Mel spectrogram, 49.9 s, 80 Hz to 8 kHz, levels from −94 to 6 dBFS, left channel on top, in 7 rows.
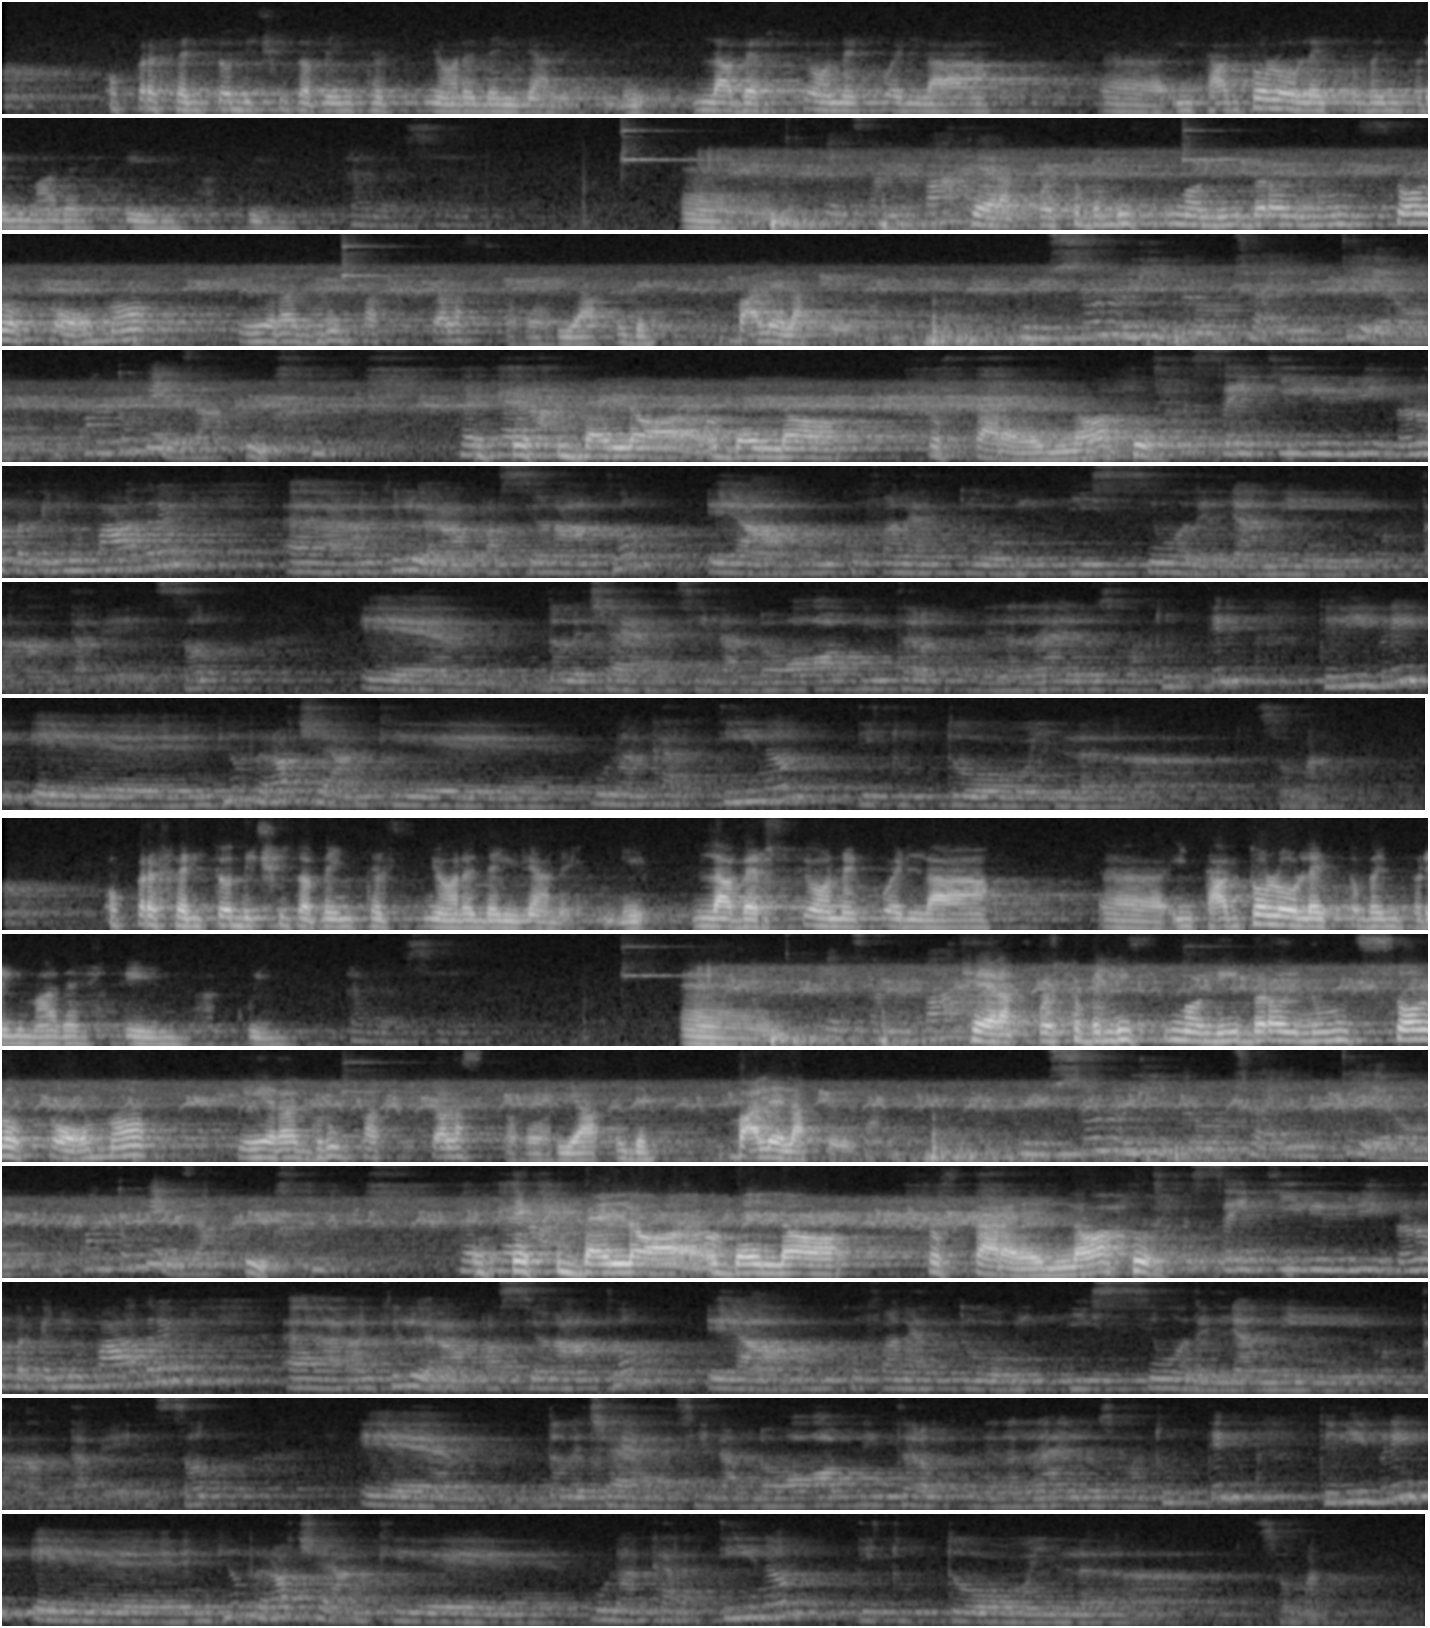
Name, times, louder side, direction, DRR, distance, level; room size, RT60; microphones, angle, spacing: voice 1, 0.5-5.0 5.5-8.1 8.4-8.5 10.5-11.1 12.0-15.0 15.4-17.5 17.9-18.6 22.6-22.7 23.7-25.7 26.0-27.2, right 8 dB, 70° right, 17 dB, 0.4 m, -24 dB
voice 2, 8.8-9.5 11.2-12.1 19.3-24.2 25.9-26.4 27.0-31.8 32.0-37.1 37.4-49.4, right 1 dB, 10° right, -2 dB, 1.7 m, -40 dB
sound 1, 9.4-9.6 10.0-10.8 13.0-13.7 14.0-14.1 14.6-14.9 16.0-16.7 17.3-17.4, left 5 dB, 40° left, 1.3 m, -45 dB
Bird vocalization bird call bird song, 10.6-26.7, right 4 dB, 50° right, 1.4 m, -39 dB
23.5 x 15.5 x 2.9 m, 2.4 s
head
